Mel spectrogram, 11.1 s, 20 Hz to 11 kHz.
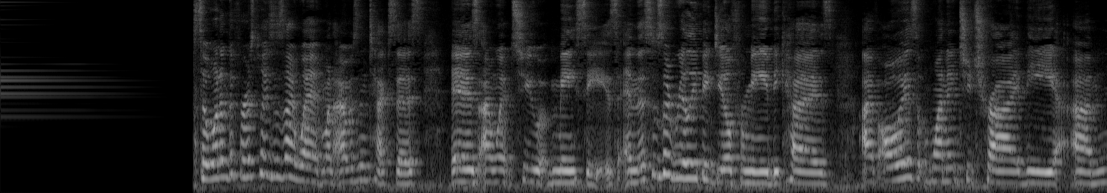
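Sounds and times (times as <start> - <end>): bright bell-like chime: 0.0 - 1.5.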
